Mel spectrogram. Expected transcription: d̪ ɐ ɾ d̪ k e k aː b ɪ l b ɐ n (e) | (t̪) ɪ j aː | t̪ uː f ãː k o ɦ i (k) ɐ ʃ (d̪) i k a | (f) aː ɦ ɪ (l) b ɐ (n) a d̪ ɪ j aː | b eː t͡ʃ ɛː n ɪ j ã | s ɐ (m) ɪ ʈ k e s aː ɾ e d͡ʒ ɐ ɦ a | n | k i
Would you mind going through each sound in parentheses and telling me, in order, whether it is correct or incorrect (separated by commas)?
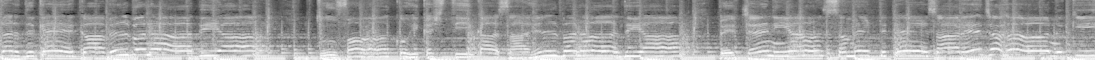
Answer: incorrect, incorrect, correct, incorrect, incorrect, correct, correct, correct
